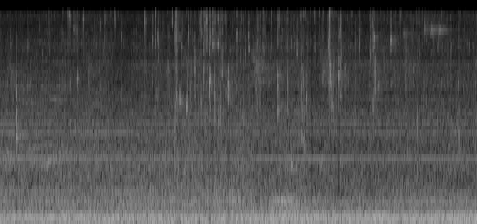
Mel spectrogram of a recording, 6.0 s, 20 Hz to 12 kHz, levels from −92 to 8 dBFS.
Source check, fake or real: real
